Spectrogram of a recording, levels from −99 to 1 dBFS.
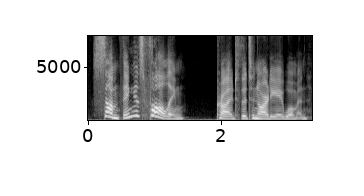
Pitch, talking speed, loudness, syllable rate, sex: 250 Hz, 125 wpm, -17 LUFS, 4.7 syllables/s, female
